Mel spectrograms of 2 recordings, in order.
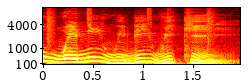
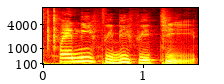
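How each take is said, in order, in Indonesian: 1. Setiap kata diawali dengan bunyi W. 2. Setiap kata diawali dengan bunyi V.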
